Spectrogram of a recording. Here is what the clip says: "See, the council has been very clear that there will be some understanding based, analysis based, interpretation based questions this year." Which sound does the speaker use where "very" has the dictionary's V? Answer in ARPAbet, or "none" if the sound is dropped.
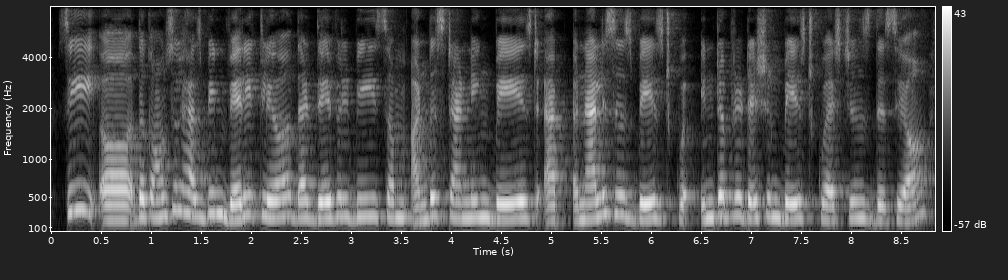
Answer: V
